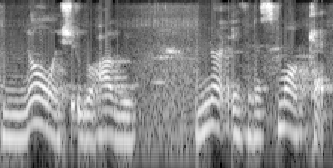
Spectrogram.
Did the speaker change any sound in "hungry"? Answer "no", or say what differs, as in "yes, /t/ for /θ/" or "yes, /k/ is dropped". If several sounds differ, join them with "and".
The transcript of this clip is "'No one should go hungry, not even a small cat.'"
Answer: yes, /ɹ/ is dropped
